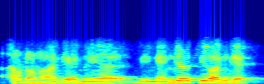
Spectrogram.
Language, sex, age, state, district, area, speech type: Kannada, male, 60+, Karnataka, Koppal, rural, conversation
